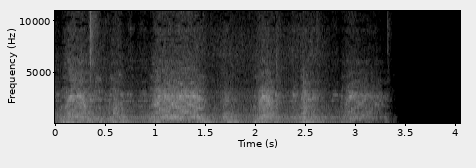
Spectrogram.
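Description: Pick-and-place machine running, its placement head moving and placing components in repeated mechanical bursts about once a second over a low hum. The sound cuts off abruptly about three and a half seconds in.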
